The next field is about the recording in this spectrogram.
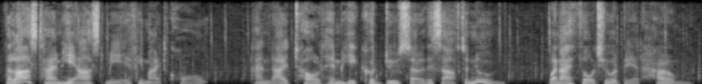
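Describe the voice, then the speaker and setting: A man's voice: medium pitch, lively intonation, moderate pace, darkish tone, natural voice. A man voicing an impetuous, playful younger sister who talks eagerly and coaxingly.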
